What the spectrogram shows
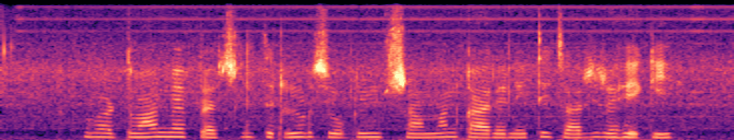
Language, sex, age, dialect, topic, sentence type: Hindi, female, 18-24, Kanauji Braj Bhasha, banking, statement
